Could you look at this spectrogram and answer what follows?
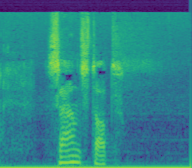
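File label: "Zaanstad", Dutch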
